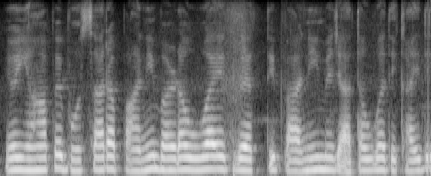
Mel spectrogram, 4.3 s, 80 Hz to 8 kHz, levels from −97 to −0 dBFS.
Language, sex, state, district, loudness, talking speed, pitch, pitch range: Hindi, female, Madhya Pradesh, Bhopal, -16 LUFS, 250 wpm, 195 Hz, 190-200 Hz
